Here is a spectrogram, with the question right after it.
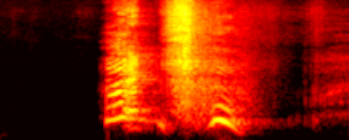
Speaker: well i started sneezing i got the last one in the last one three times in a row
